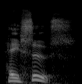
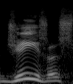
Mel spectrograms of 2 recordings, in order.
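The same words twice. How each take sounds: First: The name begins with an H sound. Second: The name begins with a J sound.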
